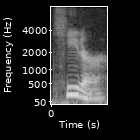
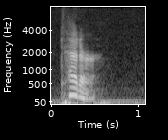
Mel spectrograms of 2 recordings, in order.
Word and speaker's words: Keter: Also, you pronounced it Keter earlier. It's actually supposed to be pronounced Keter.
